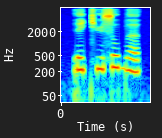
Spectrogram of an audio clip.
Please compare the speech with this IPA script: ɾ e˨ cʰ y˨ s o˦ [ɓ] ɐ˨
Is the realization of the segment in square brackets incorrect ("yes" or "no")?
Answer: yes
